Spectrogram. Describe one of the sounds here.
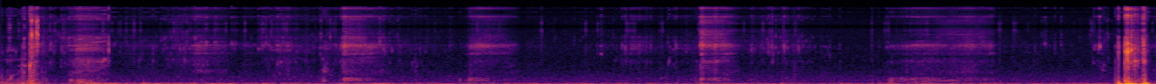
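Small ripples lap and splash at the water's surface close by.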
